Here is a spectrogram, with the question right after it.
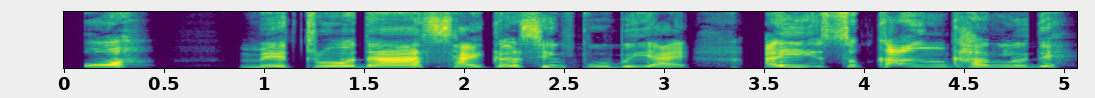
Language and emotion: Manipuri, surprised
